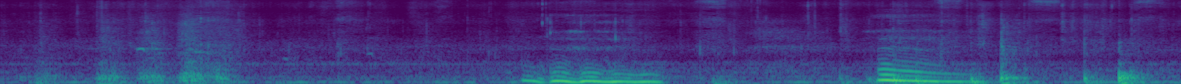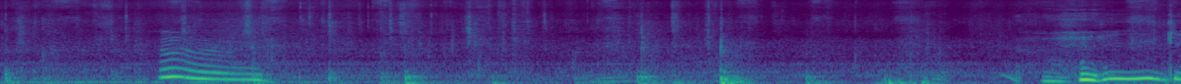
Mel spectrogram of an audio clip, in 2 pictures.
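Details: Boston Terrier puppies from Lily and Lil Red's litter of two, indoors, give several whiny, wavering whimpers and short yelps in bursts a second or two apart, mixed with low thumps, pattering and a woman's cooing voice.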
